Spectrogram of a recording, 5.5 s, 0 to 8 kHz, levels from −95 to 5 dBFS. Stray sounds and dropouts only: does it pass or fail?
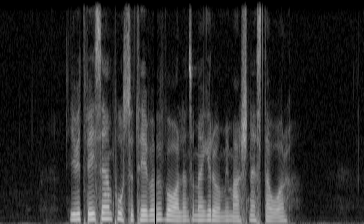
fail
